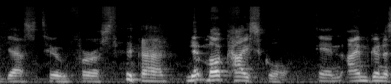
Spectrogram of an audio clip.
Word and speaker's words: Nipmuc: Nipmuc High School, and I'm gonna say Nipmuc High School.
